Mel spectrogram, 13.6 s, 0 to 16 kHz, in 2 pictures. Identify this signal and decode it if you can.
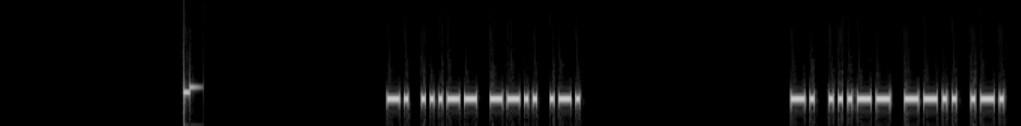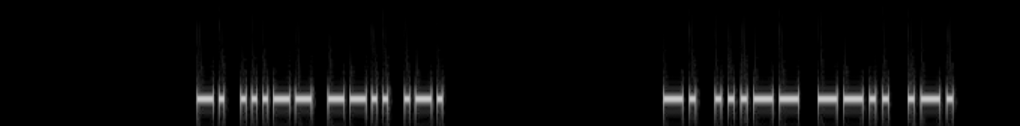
Morse code, heard as a keyed tone, about 35 wpm, 700 Hz. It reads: N3ZR N3ZR N3ZR N3ZR
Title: Speed Racing - USA 1x2 Call Signs 28wpm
